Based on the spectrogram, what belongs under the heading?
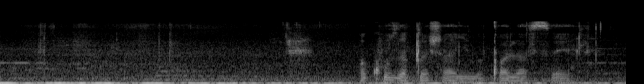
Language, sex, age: Xhosa, male, 38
